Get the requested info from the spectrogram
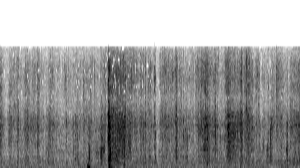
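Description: Wide paintbrush and gloved hands working epoxy-wet fibreglass cloth: irregular scratchy, rustling strokes and dabs, the loudest about two seconds in.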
